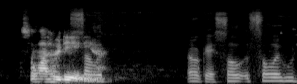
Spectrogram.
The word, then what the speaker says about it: Salahuddin: Saladin is just the westernization of it. Okay. Well, I mean, I I won't say it correctly, but Salahuddin is solidifying his... You have to get the Arab throat noise out, Okay.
